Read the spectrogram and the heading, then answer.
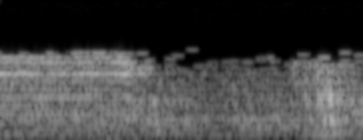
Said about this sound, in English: As you press the door buzzer, you wonder what Pat had found out.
